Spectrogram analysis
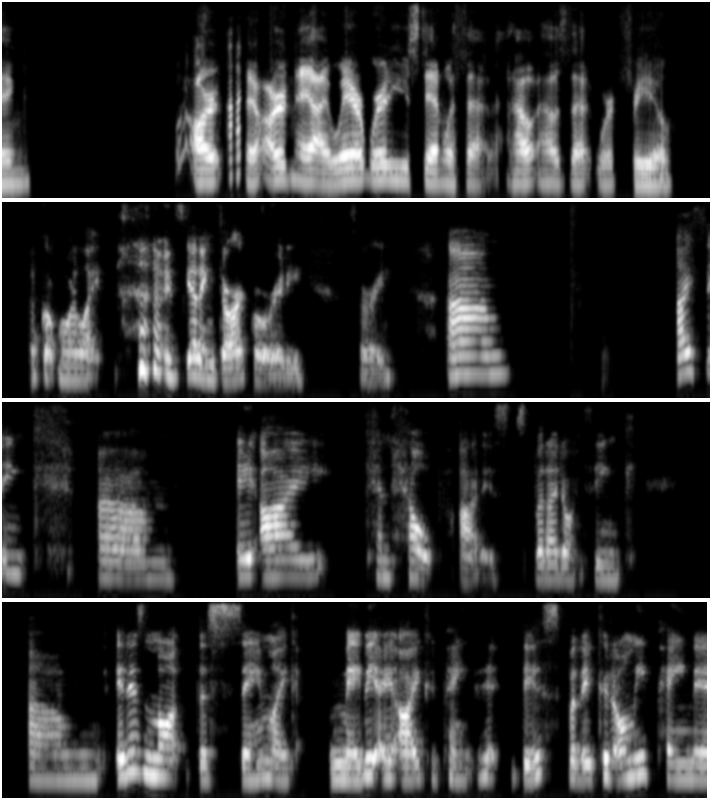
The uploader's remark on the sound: Zoom Meeting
